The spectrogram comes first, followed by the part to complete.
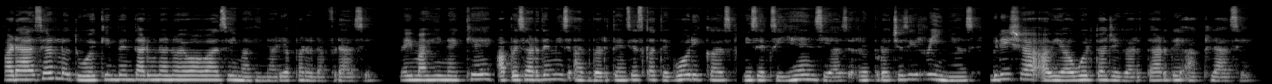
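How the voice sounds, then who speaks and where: A woman narrating a book aloud in a measured, even reading voice. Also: mid-range voice. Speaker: audiobook narrator.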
